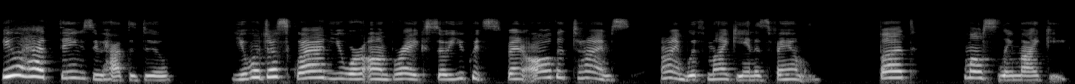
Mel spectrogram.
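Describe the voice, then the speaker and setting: A woman's voice: a little high, a little slow, darkish tone. A woman reading a scripted story aloud as a narrator, addressing the listener as the main character. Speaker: fan fiction reader.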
